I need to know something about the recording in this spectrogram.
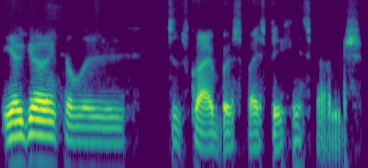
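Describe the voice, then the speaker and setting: A man's voice: deep voice, unhurried, dry recording. A man on a call joining a stream chat and making dry, teasing jokes. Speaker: stream guest. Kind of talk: casual chat over a call. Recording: tinny phone-like call audio.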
